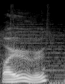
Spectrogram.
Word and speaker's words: Waiouru: But Wairua was uh, really interesting, actually. – Waiouru? – Sorry, yes, not very good at pronunciations yet.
